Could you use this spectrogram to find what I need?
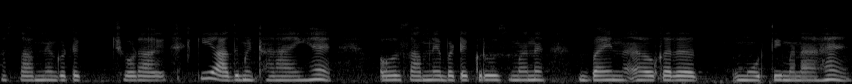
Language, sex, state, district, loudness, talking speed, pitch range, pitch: Chhattisgarhi, female, Chhattisgarh, Jashpur, -36 LUFS, 125 wpm, 195-205 Hz, 200 Hz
